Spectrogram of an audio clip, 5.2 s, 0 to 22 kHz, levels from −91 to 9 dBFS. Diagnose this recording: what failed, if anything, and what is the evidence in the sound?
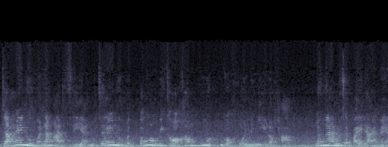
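The fault is at the network stage. Short concealed packet loss occurs from 0.69 to 0.72 s. About 20 ms of the speech stream did not reach the decoder in time. The receiver covered the hole with 10 ms of concealment, extending the sound that came just before it, then blended back into the real audio. The evidence is a brief smear or wobble in the speech at that point.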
